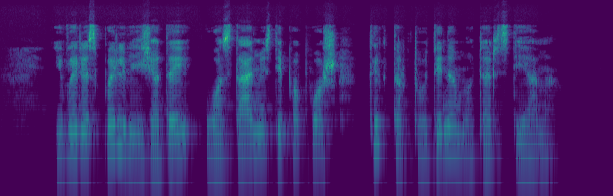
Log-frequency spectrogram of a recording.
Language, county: Lithuanian, Vilnius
